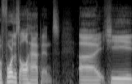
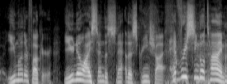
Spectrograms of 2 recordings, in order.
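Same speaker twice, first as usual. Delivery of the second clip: put-on furious tone, higher; 6 semitones higher, 4 dB louder than usual. Retelling what was said in mind to a late payer: imitating own angry retort. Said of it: "I was fucking pissed".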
